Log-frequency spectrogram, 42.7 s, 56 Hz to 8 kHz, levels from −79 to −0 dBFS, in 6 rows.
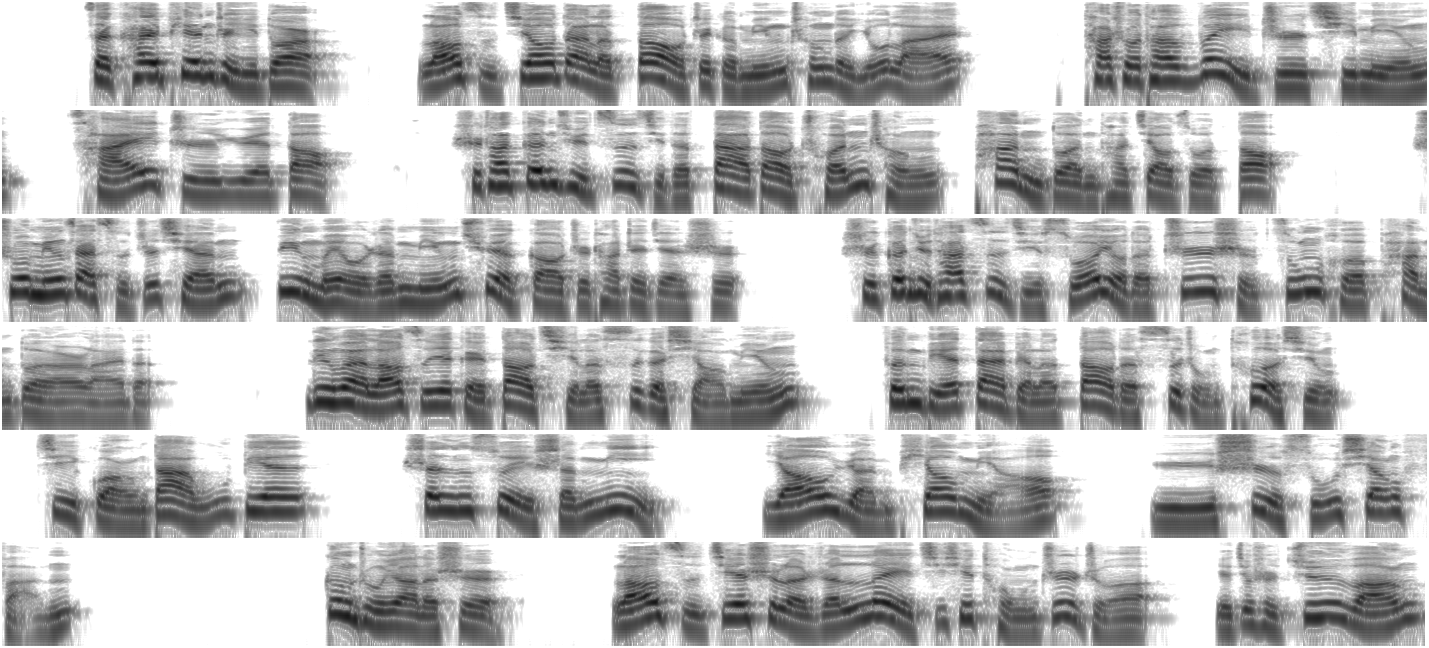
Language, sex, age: Chinese, male, 20-39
